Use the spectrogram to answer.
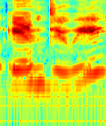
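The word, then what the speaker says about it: andouille: it and Dey oh and Dey yeah you don't pronounce LS no no no you don't all of the vowels and then the two L's and the e at the end is ooie ooie wow and Dey an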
